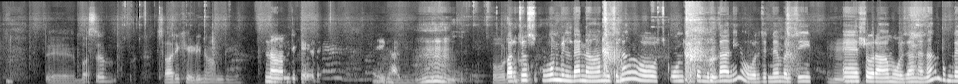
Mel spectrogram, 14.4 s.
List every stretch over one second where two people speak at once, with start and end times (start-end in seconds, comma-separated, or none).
none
